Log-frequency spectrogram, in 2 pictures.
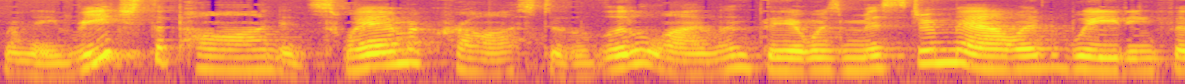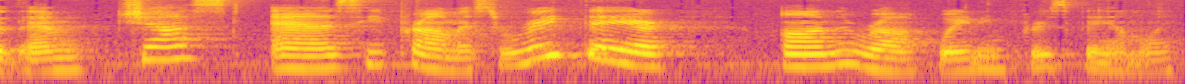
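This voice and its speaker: A woman hosting a children's story time and craft demonstration, chatting to young listeners in a playful, expressive, informal way with asides. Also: on the low side, measured pace. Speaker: library story time host reading picture books and showing a craft.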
